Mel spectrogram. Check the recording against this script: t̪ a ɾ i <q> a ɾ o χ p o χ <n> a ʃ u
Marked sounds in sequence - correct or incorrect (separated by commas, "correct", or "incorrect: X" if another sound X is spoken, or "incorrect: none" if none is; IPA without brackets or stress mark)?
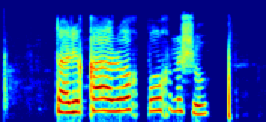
correct, correct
